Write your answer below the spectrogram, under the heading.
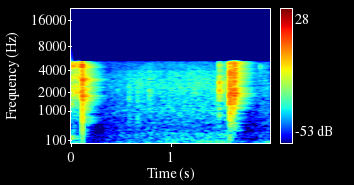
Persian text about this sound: الان شاتر باز شد نور وارد میشه از طریق لنز خب. میخوره به فیلم و شاتر در مدت کوتاه بسته میشه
